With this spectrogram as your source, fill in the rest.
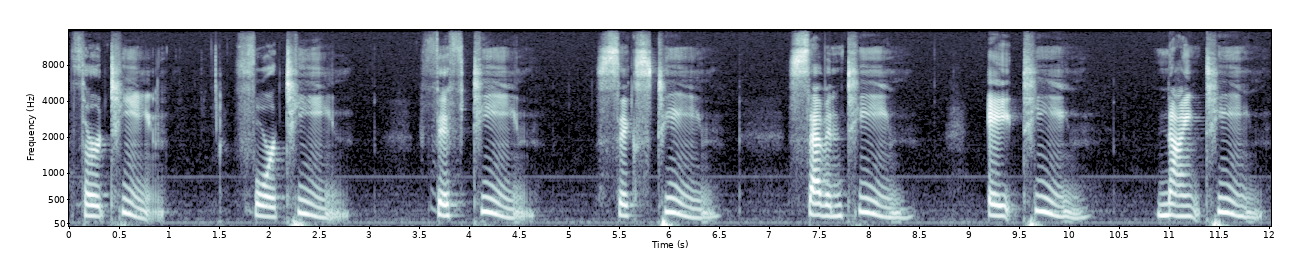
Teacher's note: You can hear that teen is stressed, which means it's longer, louder and higher in pitch than the number.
